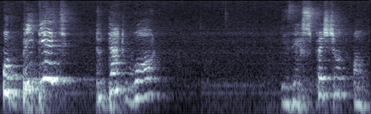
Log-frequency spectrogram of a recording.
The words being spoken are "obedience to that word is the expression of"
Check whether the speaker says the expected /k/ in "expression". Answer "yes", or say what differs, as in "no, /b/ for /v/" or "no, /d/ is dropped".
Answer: yes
